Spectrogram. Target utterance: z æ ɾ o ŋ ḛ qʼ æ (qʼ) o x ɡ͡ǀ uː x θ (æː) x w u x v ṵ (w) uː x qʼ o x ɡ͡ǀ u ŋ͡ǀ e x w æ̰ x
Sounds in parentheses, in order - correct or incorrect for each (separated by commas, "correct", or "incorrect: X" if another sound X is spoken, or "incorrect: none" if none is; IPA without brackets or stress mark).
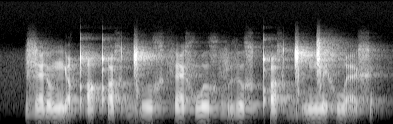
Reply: correct, correct, incorrect: ð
